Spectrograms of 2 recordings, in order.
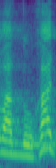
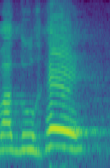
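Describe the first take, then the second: First: It is said in standard Arabic pronunciation. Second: It is said with an Andalusian accent.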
